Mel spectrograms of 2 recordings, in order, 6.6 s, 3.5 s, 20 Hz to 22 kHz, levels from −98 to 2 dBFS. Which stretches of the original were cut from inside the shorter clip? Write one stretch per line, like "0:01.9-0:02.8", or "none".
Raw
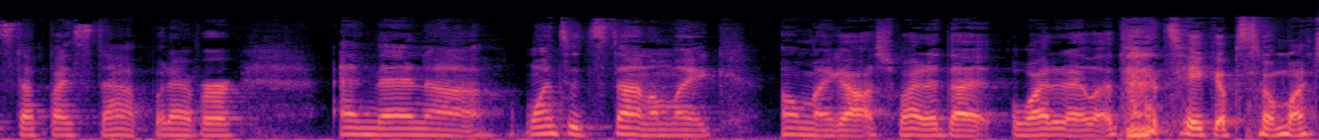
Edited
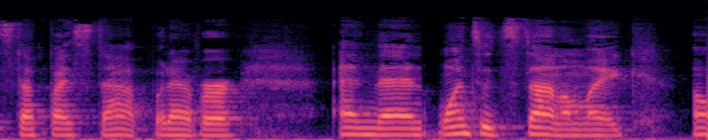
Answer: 0:02.1-0:02.5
